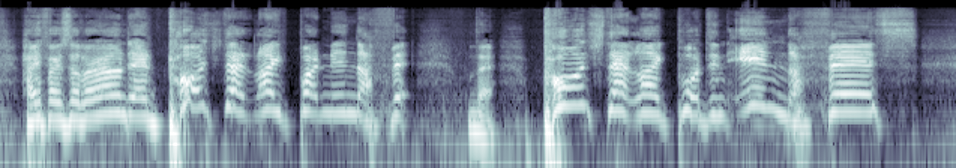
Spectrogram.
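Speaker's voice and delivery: put-on Irish accent, very high and loud. Talking about an Irish YouTuber, try your best Jacksepticeye Irish accent. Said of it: "let me try to do my best Irish accent".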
